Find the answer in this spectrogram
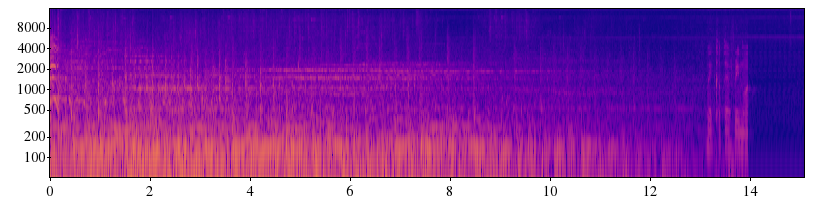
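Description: Film soundtrack playing through a hall's speakers: music layered with voices and effects over a heavy low end. It fades down over the last several seconds and then cuts off abruptly.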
